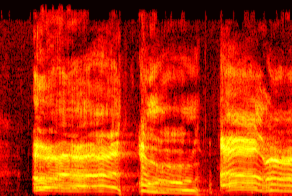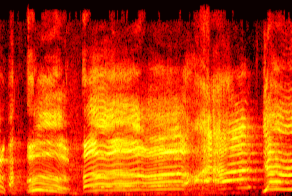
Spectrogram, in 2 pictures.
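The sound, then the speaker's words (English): A person vocally imitates straining to move a sofa, conveying a prompt written on a piece of paper in a guessing game using only sounds, no words: a string of loud, wordless groans and whining wails, pitch bending and sliding, in about five long bursts with short breaths between. “Was it me and my boyfriend moving a sofa last week? Oh, I'm glad you had it moving a sofa.”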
